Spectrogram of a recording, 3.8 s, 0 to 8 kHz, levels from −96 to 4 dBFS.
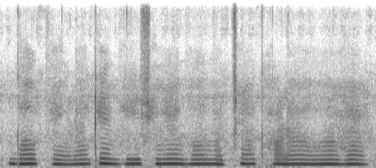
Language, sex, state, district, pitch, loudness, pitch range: Hindi, female, Bihar, Kishanganj, 215 Hz, -27 LUFS, 210-220 Hz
